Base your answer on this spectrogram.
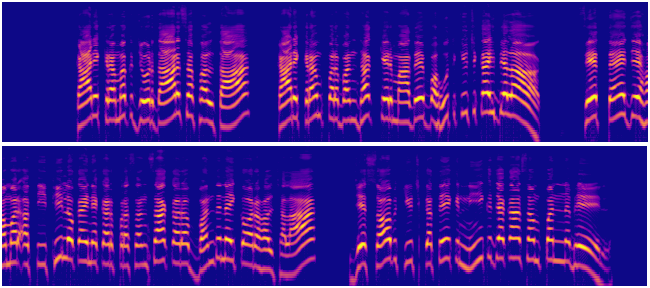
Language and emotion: Maithili, happy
